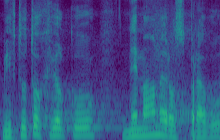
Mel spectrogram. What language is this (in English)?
Czech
